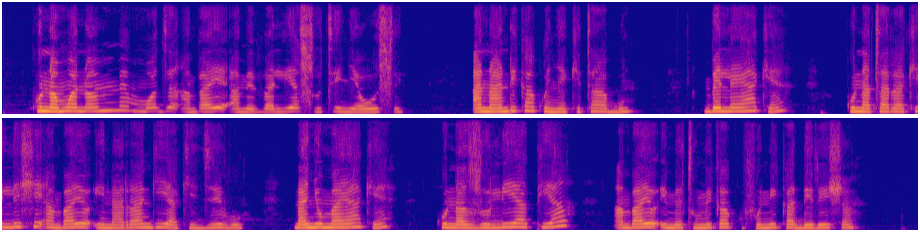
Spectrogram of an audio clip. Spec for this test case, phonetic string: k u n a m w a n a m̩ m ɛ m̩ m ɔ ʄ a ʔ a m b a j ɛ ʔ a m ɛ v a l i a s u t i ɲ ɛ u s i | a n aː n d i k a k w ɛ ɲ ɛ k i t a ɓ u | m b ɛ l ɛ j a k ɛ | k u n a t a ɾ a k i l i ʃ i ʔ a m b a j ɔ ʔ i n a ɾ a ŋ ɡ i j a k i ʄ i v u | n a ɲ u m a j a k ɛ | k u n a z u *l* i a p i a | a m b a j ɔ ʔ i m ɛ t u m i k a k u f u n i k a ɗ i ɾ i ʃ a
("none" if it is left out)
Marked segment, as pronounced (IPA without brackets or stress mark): l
